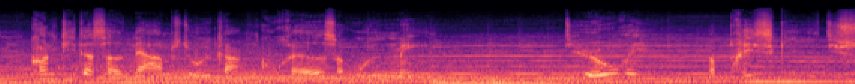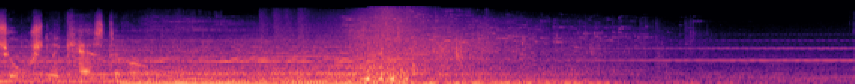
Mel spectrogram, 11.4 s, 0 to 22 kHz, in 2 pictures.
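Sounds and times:
speech: 0:00.2 - 0:03.0, 0:03.8 - 0:07.1, 0:08.1 - 0:08.4
glass shards from chandeliers and a mirror shattering in a bar brawl: 0:08.0 - 0:10.7
falling glass shards tinkling: 0:08.4 - 0:10.6.

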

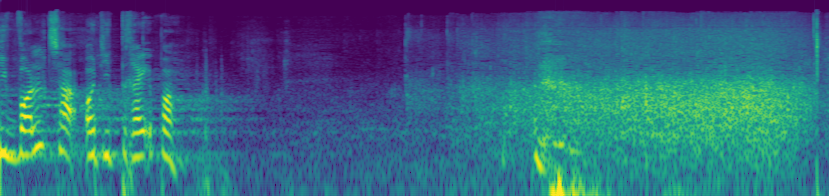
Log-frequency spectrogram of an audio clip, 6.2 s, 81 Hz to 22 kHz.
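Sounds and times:
speech: 0:00.1 - 0:01.5
audience applause after a speech: 0:03.0 - 0:06.2.

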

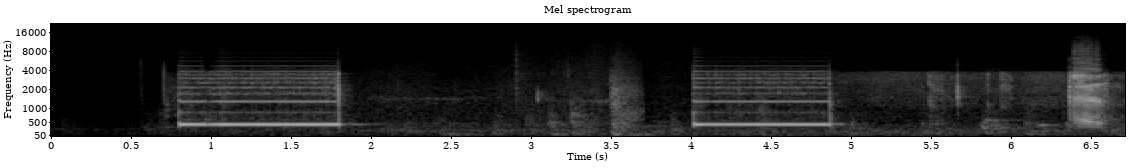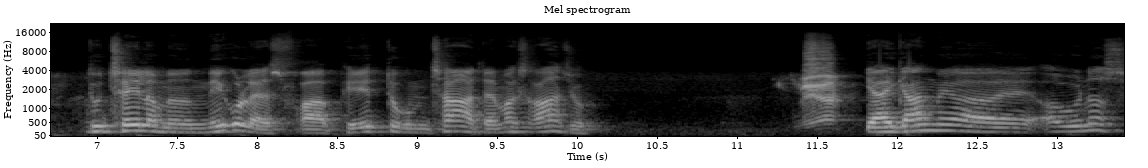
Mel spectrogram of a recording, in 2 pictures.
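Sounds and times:
ringback tones on a phone line while calling a man: 0:00.8 - 0:01.9, 0:04.0 - 0:05.0
speech: 0:07.0 - 0:10.2, 0:11.8 - 0:13.4.

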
